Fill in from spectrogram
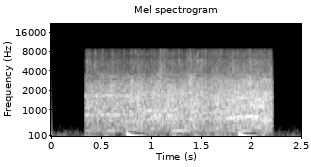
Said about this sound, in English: And listen to the applause.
